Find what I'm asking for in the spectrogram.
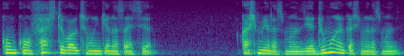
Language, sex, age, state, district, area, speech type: Kashmiri, male, 45-60, Jammu and Kashmir, Srinagar, rural, spontaneous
